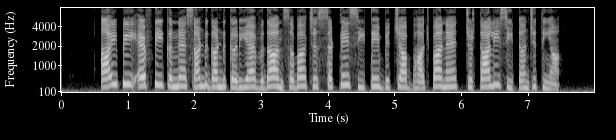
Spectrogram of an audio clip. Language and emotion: Dogri, neutral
